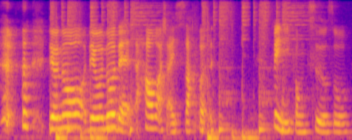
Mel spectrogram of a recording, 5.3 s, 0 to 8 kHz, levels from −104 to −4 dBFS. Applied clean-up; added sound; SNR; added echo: none; Drum kit; 8 dB; none.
